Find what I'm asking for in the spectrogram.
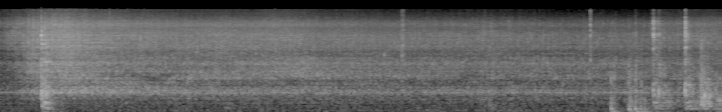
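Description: Red lentils sizzle and hiss in hot spice paste as a spoon scrapes and stirs the pan, with a few sharper knocks of utensil against metal toward the end.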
